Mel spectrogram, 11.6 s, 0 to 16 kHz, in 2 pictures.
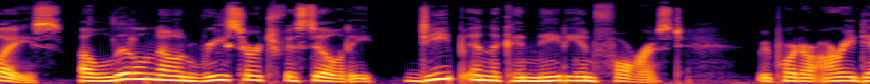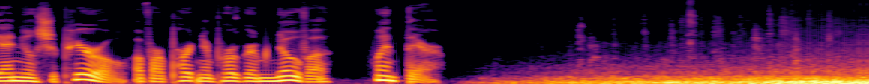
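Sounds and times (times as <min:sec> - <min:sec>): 
speech: 0:00.0 - 0:08.8
car engine rumble on a twisting gravel road in western Ontario: 0:09.0 - 0:11.5.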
